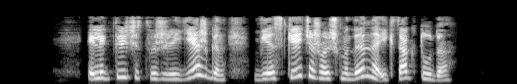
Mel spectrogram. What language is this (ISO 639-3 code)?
chm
